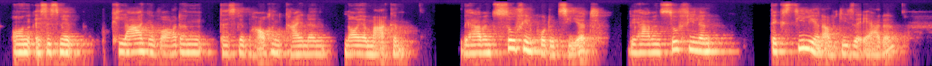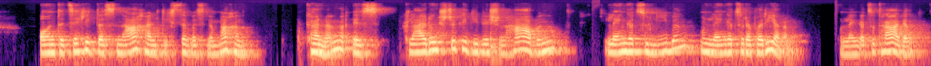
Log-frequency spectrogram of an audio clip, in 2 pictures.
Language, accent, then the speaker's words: German; Lithuania; German is a second language; moved away; Ich komme ursprünglich aus Litauen, ähm, deswegen mein Deutsch ist nicht fließend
